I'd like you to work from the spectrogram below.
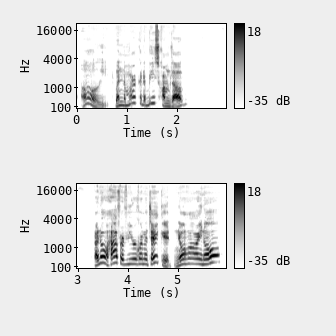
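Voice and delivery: very high-pitched mimicking voice; mocking imitation. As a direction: mimic him in a silly, squeaky-high voice. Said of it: "That's how he talks".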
